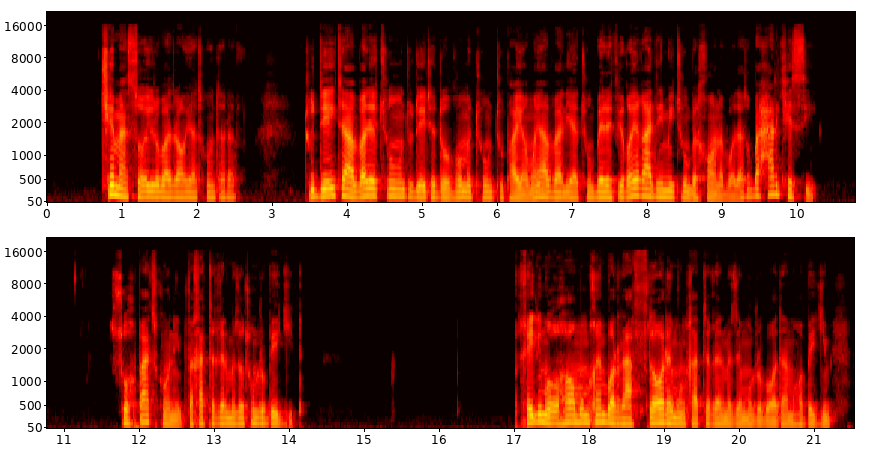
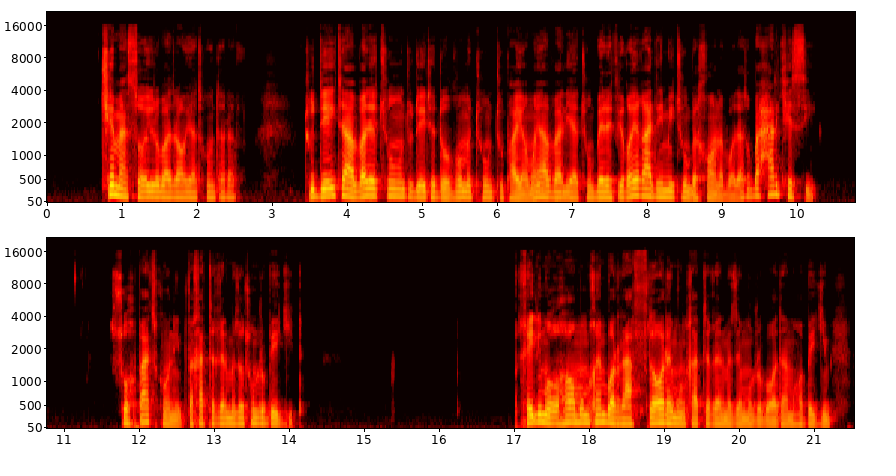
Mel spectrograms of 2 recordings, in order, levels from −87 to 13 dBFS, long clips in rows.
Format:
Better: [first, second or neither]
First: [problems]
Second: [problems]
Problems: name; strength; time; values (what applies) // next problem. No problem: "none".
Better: neither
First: none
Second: none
